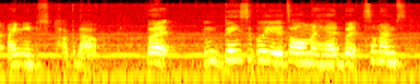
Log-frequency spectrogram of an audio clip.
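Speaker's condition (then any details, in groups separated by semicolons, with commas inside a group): Cerebral palsy; infant ventilator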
